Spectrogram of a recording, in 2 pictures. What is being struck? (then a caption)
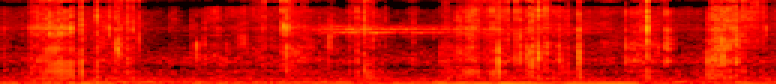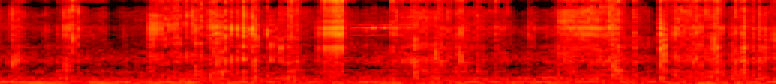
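Quilted patent faux-leather handbag. Long nails scratch and rub across the quilting of a hollow burgundy quilted patent faux-leather handbag flap with studs. The result is a steady, dense stream of crackly scraping and rubbing over a heavy low rumble, broken by sharp, bright scratches at irregular moments.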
